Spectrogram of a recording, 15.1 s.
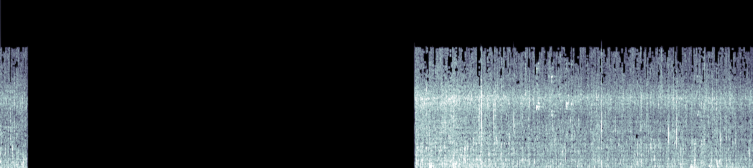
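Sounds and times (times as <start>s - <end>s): food sizzling in a pot: 0.0s - 0.6s, 8.3s - 15.0s.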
